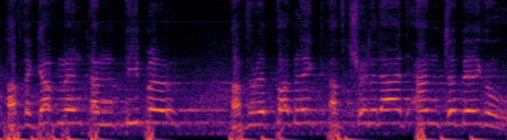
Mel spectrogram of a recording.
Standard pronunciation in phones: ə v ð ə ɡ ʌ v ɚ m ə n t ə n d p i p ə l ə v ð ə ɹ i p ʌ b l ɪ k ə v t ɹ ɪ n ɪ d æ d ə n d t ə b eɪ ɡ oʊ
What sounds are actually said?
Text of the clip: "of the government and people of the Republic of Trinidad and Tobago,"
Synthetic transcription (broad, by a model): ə v ð ə ɡ ʌ v ɚ m ə n t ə n p i p ə l ə v ð ə ɹ i p ʌ b l ɪ k ə v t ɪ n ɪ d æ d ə n t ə b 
